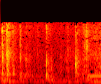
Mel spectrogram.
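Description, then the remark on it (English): A refrigerator door is opened and its contents searched for letters: a few sharp mechanical clicks and clunks spaced about half a second apart, with faint rattling in between, fairly quiet. “Don't pass up that refrigerator.”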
